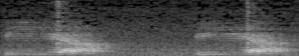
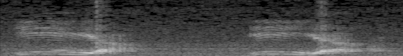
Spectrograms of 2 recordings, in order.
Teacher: Lidah yang asalnya di atas, i, itu lidahnya posisinya ada di atas, i, kemudian turun ke bunyi a. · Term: palatalisasi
